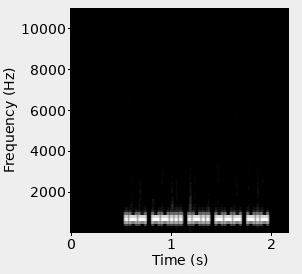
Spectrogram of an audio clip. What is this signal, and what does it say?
Morse code, heard as a keyed tone, about 50 wpm, 700 Hz. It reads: W7LOK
